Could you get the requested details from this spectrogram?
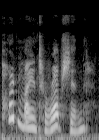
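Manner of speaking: high cartoon-mouse voice. Game master voicing a halfling girl interrupting the adventurers, Mickey Mouse-like voice. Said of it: "that's more Mickey-ish".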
